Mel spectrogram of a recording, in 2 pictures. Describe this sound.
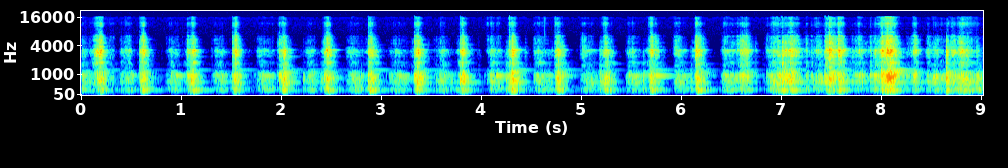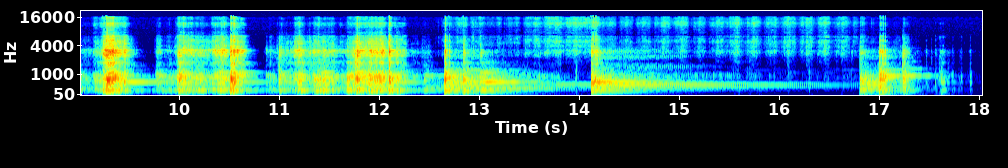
A contact microphone recording metal rhythm
metal, noise, rhythm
